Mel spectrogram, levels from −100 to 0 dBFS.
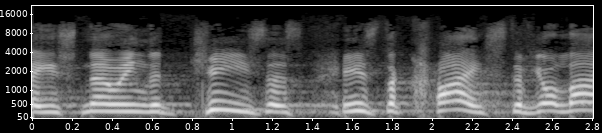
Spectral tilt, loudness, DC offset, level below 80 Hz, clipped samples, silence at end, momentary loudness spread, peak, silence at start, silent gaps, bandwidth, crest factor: -6 dB/octave; -19 LUFS; under 0.1%; -62 dBFS; under 0.1%; 0 s; 4 LU; -2 dBFS; 0 s; none; 11 kHz; 16 dB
